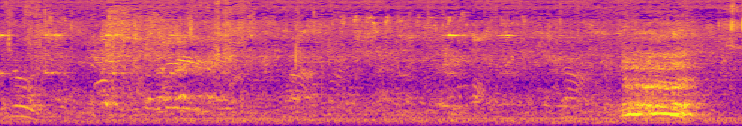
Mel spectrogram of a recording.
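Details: Female breeding cow lowing once near the end, a deep, harmonic moo lasting under a second, after a stretch of people talking over a steady low background hum.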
